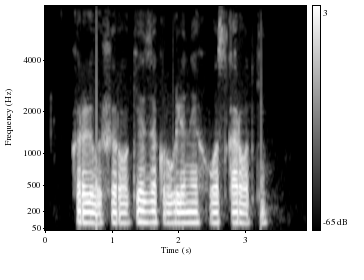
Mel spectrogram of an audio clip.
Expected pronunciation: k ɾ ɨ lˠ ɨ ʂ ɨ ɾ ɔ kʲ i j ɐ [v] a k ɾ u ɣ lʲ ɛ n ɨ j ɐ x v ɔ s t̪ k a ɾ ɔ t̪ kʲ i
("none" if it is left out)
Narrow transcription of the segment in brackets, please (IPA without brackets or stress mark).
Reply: z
